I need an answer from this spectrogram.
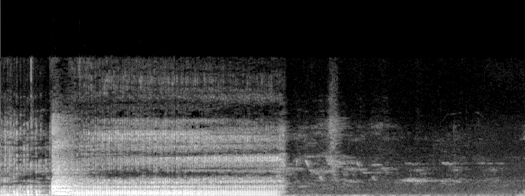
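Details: Wolfdog giving a single loud, steady-pitched, strongly harmonic cry that lasts nearly two seconds, starting and stopping abruptly, followed by quiet background with faint small noises.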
